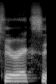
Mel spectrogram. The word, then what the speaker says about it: SPHEREx: First of all, am I saying that acronym correctly? – Yes, SphereX is the way we pronounce that acronym.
